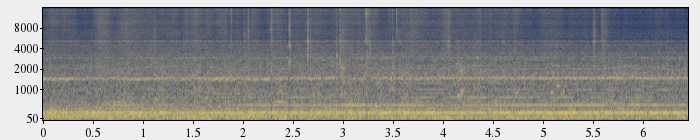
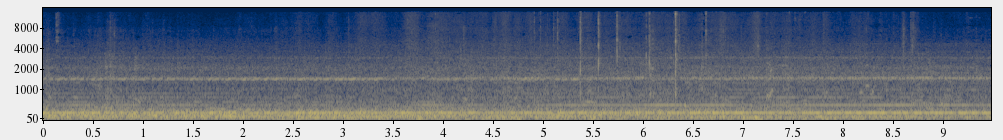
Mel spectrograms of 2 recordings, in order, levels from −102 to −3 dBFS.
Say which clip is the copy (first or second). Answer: first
